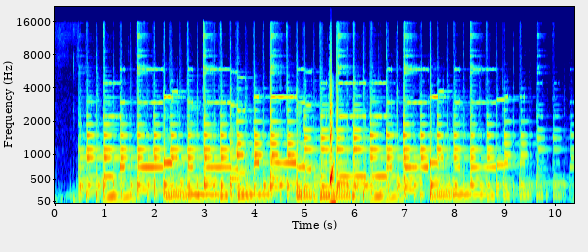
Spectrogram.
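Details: A bouncy, playful keyboard tune with plucky notes and chiming accents, plus one sharp plop midway; no animal voice.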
